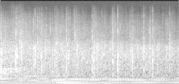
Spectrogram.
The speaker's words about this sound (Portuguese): Para isso nós já antecipadamente damos honra, glória e louvor, a começar com essas palmas que são para ti. Ser bem-vindo em nosso meio, Pai. Aleluia! Aplauda o Senhor, aplauda o Senhor, aplauda o Senhor.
